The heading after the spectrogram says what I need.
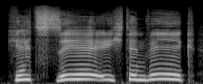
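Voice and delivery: high, loud, slow exultant cry; ausgerufen. A narrator's reading. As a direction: proclaim it like a revelation. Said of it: "rief er". (laut und verzückt ausgerufen)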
